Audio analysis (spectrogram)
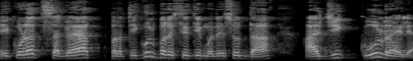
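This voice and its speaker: A man talks with a high pitch. The background is quiet. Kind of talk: documentary narration.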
